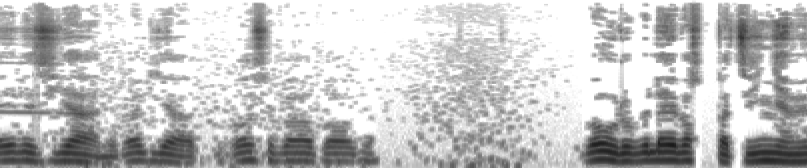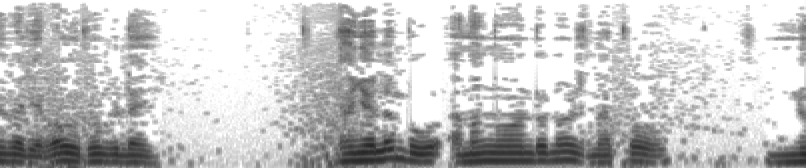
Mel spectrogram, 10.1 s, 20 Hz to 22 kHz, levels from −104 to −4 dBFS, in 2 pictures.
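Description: From start to finish the speech carries overdone noise removal. The denoiser was pushed so hard it's switching individual frequency bands off near its noise estimate, so the gaps drop to near silence with twinkly specks, and the quieter parts of the voice go too.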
